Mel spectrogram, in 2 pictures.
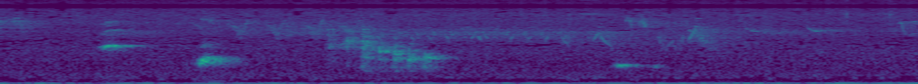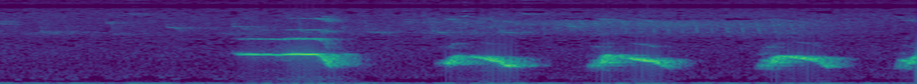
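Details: A wild African grey parrot (Psittacus erithacus) gives loud whistled calls that bend down in pitch, five in quick succession near the end, after a few scattered squawks and chirps.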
